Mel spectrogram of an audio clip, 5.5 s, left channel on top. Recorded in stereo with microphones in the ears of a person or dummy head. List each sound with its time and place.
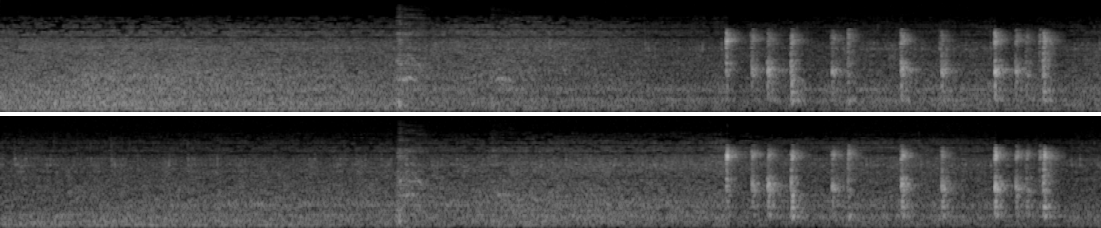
2.0 s a cough: 40° left (ahead or behind), 2 m
3.6 s a clap: 15° left (ahead or behind), 2.5 m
